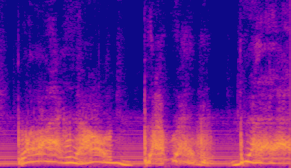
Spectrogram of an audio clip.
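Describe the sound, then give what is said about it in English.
A loud voice does a raspy Donald Duck impression, sputtering out three quick bursts of nasal, quacking gibberish with wobbling pitch. “You better learn to do Donald Duck real quick, civilian.”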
